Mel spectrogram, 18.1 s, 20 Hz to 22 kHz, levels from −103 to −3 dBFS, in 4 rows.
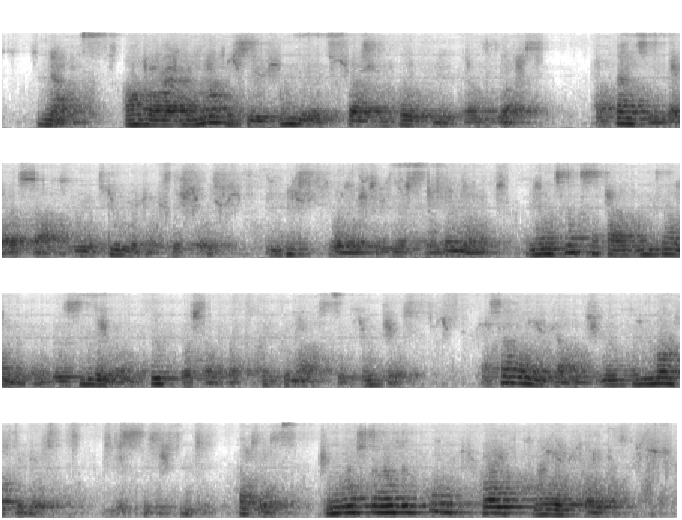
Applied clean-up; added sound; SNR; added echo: neural separator model SepFormer DNS4.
